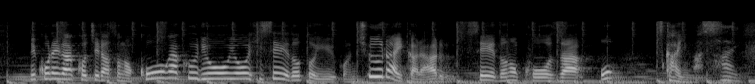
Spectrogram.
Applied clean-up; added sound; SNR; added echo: none; none; none; none.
